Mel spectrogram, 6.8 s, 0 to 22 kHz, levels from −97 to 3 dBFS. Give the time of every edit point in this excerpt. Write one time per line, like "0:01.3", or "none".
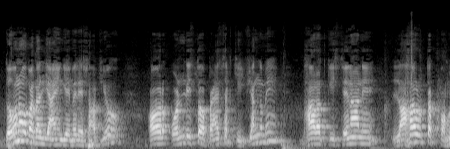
none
